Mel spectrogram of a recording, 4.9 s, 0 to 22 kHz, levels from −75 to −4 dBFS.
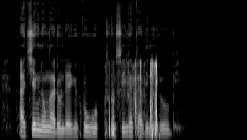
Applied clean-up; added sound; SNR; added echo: neural mask model Resemble Enhance denoiser.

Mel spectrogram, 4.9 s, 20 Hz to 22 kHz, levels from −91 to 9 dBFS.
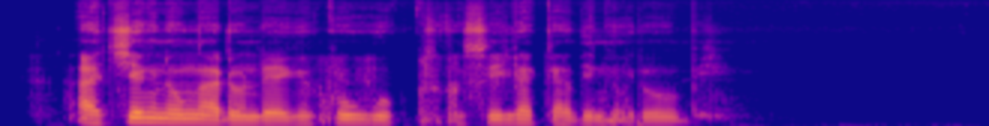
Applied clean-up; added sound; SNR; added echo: neural mask model DeepFilterNet 3.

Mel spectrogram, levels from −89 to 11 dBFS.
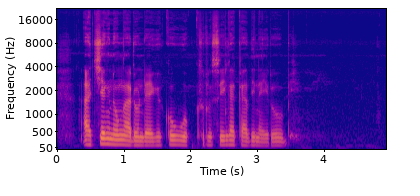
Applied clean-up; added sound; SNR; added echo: none; none; none; none.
